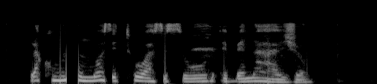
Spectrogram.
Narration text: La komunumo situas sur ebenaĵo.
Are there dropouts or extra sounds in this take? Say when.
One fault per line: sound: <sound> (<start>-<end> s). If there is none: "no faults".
sound: dropout (0.7-0.8 s)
